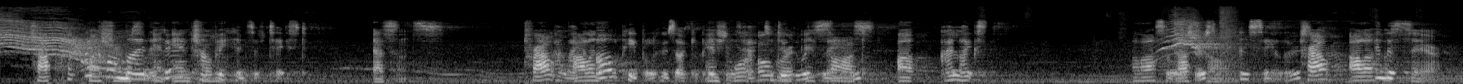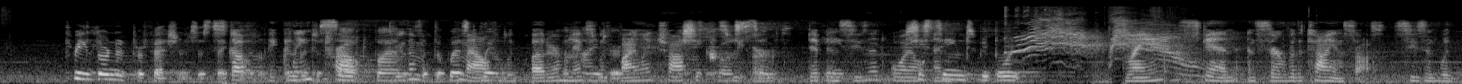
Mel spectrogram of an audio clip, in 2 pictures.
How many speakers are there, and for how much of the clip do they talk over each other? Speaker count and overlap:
two, about 43%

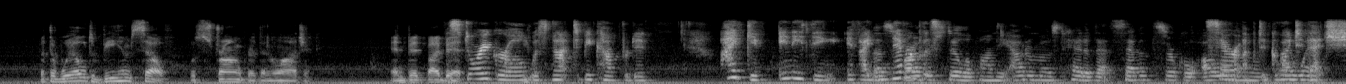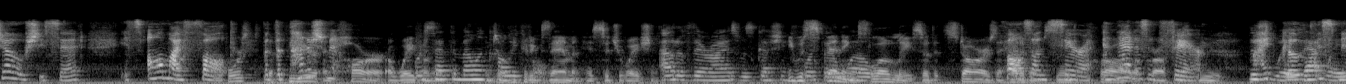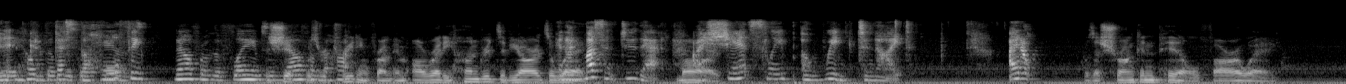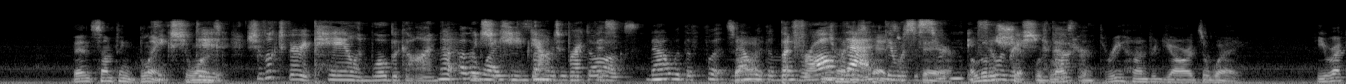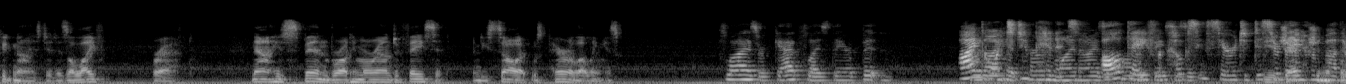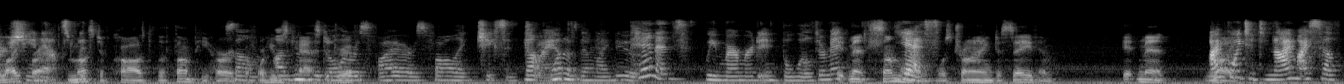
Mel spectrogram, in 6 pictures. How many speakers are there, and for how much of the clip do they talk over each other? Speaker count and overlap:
three, about 39%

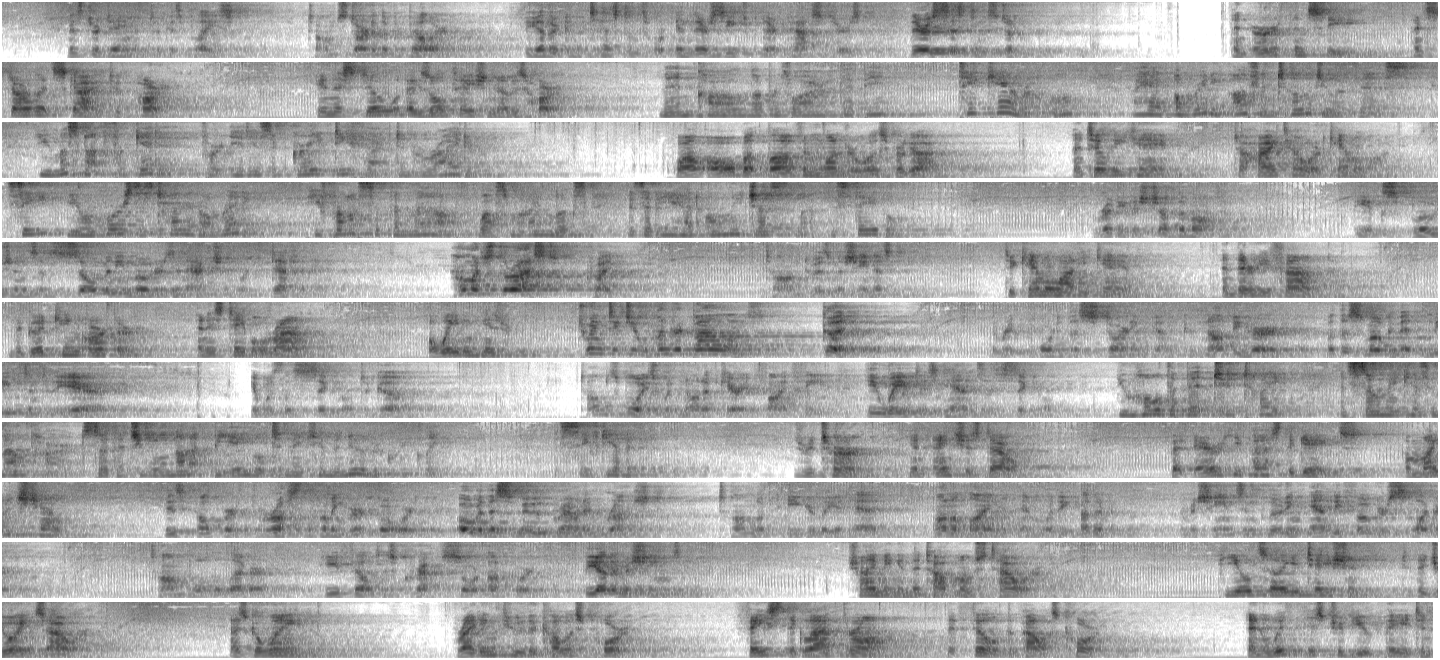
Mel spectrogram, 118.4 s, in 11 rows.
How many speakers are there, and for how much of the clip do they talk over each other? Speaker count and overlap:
three, no overlap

